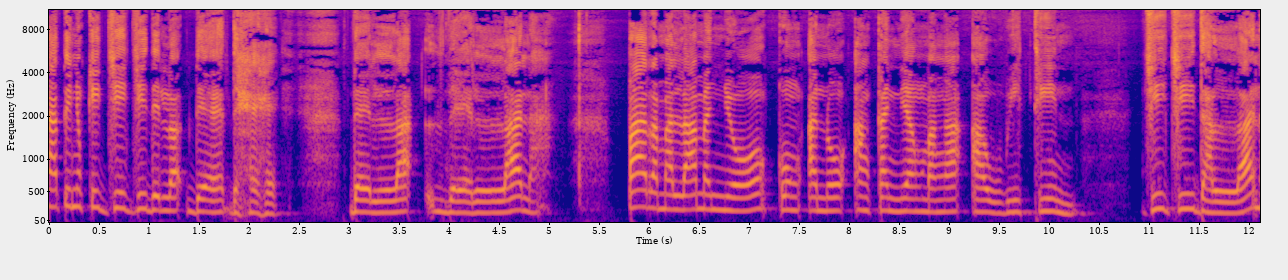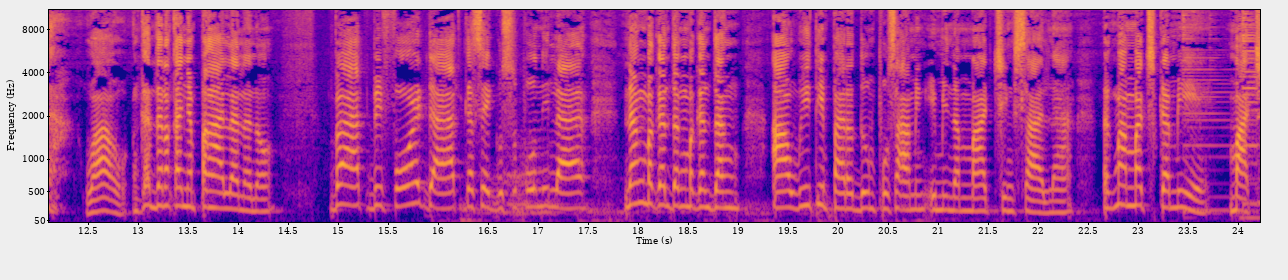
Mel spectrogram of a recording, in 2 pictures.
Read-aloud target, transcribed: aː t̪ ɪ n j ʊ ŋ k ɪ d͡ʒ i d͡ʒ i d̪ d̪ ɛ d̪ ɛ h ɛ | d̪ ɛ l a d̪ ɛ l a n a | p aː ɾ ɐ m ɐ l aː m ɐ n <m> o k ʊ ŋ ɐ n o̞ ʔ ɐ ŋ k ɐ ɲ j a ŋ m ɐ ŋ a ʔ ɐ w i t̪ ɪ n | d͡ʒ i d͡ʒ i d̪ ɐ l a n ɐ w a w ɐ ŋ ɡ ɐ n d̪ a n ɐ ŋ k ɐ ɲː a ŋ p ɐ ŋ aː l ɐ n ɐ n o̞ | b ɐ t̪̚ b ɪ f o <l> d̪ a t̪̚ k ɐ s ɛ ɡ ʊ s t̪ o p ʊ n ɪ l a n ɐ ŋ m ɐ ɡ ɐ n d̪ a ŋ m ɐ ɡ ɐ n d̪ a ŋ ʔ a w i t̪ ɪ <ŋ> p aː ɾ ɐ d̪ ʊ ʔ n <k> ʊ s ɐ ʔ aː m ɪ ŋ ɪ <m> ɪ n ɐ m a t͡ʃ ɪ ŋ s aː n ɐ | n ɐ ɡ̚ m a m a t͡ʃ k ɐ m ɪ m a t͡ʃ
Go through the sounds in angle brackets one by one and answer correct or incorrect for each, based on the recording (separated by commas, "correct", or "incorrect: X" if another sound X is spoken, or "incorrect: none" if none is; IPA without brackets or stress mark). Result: incorrect: ɲ, incorrect: ɹ, incorrect: n, incorrect: p, correct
